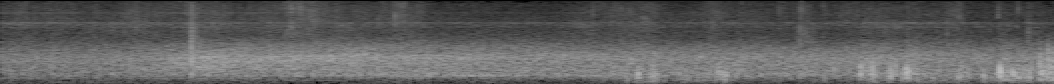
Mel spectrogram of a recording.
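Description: Outdoor city street noise, with a broad swell of sound about a second in that fades by the middle, then a few short soft knocks near the end.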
